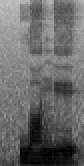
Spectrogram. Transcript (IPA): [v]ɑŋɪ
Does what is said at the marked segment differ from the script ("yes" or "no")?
yes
